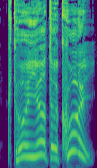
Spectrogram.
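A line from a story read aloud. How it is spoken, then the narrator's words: Roared. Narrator (Russian): взревел Ури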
